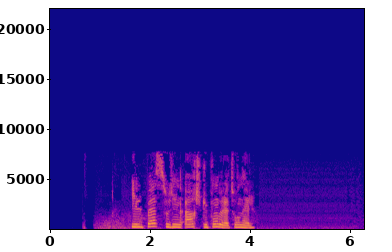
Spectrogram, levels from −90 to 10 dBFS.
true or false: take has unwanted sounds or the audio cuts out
false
